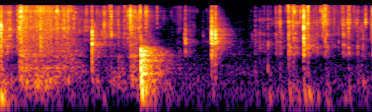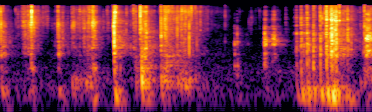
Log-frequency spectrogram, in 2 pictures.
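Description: A metal utility-knife blade scrapes and scratches through a solid rectangular bar of dry pink soap, pre-scored into a grid and held in hand, crumbling it into small cubes. Dry, bright crunching and crackling bursts come in quick succession, each dying away almost at once, with short quiet gaps between them.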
